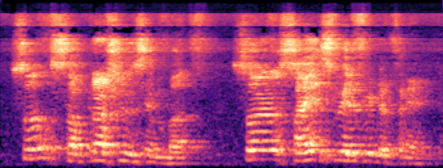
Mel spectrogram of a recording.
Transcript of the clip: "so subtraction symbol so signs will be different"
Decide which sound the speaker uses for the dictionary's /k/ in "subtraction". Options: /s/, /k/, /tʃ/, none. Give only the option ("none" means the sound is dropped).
none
